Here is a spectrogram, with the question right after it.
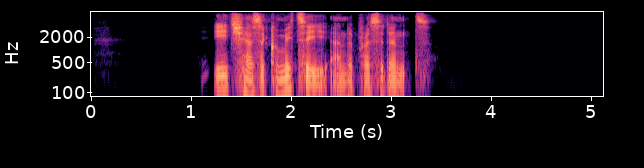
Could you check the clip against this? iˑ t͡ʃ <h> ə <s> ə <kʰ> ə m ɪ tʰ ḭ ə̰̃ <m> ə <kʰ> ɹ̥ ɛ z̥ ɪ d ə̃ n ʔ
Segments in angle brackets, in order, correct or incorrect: correct, incorrect: z, correct, incorrect: n, incorrect: pʰ

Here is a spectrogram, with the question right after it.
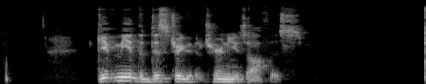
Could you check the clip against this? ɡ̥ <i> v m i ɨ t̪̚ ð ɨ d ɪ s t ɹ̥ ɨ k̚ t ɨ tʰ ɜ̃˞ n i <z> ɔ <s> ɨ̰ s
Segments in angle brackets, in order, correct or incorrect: incorrect: ɪ, correct, incorrect: f

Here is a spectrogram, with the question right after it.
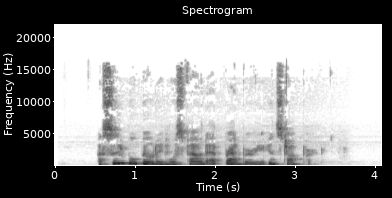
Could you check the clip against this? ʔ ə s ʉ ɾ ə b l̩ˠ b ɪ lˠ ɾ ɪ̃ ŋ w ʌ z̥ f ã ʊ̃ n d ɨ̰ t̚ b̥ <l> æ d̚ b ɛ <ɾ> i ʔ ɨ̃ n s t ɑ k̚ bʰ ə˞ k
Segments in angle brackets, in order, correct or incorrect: incorrect: ɹ, incorrect: ɹ

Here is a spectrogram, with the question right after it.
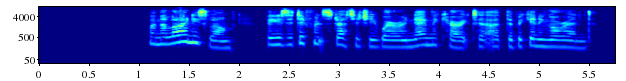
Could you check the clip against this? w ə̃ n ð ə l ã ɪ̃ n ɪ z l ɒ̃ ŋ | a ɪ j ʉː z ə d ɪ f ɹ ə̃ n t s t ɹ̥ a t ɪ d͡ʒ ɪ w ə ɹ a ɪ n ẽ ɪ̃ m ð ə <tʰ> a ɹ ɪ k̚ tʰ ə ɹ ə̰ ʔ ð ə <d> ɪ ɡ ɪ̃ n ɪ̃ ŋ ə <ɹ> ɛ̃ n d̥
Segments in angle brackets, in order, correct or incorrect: incorrect: kʰ, incorrect: b, correct

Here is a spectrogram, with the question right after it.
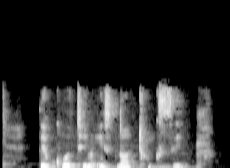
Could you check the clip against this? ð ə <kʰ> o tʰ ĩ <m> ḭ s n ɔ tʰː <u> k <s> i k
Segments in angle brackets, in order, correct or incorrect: correct, incorrect: ŋ, incorrect: ɔ, correct

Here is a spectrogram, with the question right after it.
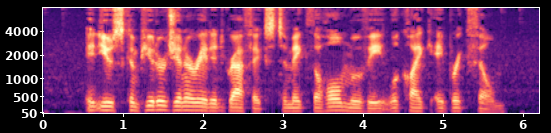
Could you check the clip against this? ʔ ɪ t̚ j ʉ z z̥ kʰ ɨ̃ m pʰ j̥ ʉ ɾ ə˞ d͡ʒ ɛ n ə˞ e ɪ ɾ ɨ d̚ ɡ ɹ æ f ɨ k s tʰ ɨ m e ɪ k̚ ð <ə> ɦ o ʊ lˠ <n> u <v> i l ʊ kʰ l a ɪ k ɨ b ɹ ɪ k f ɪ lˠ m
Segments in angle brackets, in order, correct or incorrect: correct, incorrect: m, correct

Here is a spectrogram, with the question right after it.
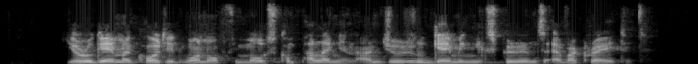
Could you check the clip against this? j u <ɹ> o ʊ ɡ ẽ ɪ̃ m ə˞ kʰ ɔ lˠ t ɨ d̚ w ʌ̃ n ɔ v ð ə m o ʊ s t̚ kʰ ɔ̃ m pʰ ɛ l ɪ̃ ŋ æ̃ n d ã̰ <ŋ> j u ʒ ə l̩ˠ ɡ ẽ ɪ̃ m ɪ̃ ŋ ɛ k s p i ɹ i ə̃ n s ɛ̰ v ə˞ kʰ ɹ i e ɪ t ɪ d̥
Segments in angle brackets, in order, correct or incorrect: correct, incorrect: n

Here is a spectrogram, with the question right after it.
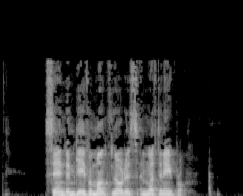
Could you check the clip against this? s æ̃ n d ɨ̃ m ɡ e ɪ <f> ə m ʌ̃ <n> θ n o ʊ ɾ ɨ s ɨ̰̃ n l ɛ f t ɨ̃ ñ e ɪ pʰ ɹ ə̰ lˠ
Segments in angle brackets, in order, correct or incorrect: incorrect: v, correct

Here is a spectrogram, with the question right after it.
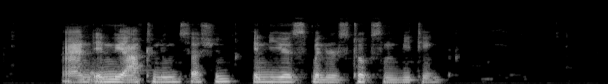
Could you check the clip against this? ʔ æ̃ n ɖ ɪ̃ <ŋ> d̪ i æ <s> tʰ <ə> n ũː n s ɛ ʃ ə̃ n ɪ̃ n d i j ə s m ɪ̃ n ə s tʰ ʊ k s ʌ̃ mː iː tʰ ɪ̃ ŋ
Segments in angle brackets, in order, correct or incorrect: incorrect: n, incorrect: f, correct

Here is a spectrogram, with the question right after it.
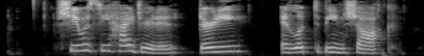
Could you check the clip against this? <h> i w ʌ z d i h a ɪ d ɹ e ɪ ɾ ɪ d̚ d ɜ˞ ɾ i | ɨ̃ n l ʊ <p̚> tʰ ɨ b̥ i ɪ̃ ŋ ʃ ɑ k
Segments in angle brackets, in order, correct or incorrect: incorrect: ʃ, incorrect: k̚

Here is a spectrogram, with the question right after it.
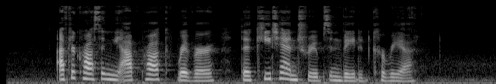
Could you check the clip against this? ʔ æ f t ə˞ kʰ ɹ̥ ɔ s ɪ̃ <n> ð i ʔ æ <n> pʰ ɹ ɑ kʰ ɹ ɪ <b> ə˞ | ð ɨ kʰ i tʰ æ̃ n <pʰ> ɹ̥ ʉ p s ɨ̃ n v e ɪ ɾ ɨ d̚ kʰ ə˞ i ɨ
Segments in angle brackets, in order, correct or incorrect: incorrect: ŋ, incorrect: none, incorrect: v, incorrect: tʰ

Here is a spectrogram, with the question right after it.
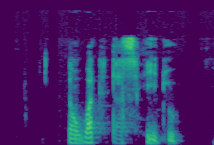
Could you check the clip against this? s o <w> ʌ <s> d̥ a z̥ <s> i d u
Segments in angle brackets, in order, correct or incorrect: correct, incorrect: t, incorrect: h

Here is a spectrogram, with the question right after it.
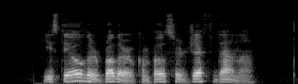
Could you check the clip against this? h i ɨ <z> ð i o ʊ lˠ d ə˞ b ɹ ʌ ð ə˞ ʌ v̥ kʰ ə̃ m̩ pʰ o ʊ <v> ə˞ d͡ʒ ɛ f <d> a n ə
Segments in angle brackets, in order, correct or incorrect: correct, incorrect: z, correct

